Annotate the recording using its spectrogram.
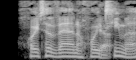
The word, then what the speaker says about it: Hoyte van Hoytema: Well, and so here we are, the first time that he's working with cinematographer, I'm going to say this correctly, Hoyte van Hoytema.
